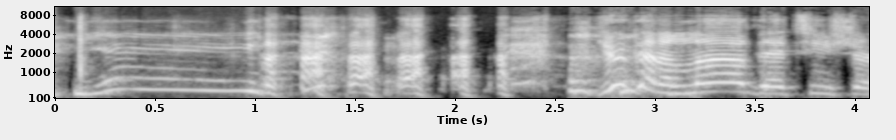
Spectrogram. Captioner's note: laughing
